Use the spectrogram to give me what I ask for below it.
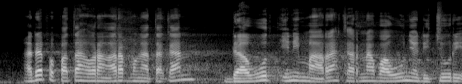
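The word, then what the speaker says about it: داود: sukun jadi Mad thii jadi orang mengucap Daud meskipun tulisan wunya pendek enggak ada ww sukunnya tapi tetap membacanya Daud tapi Amr meskipun ada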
